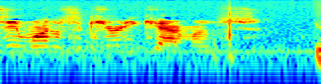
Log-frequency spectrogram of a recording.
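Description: A high-pitched voice talking quickly for about a second and a half, with the words not made out, over a faint steady hum.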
